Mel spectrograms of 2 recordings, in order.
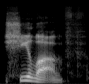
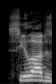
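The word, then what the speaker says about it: Silovs: Arturs Shilov, I believe. – Shilov. – Shilov, okay. – I think the last S is silent, but don't hold me to that. – And they throw a silent S at you after you get it.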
